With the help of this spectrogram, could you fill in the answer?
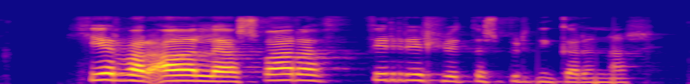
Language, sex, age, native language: Icelandic, female, 40-49, Icelandic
